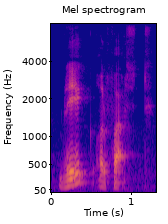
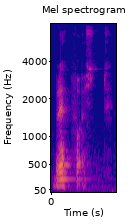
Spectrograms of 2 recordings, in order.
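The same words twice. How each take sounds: First: ब्रेक with long "ay", फास्ट with long "aa"; words said separately. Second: ब्रेकफास्ट as "brek-fust", both vowels short; merged, reduced vowels. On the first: Teacher saying the parts separately, ब्रेक and फास्ट in full vowels. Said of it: "अलग अलग इनका उच्चारण होगा". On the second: Teacher showing the joined word, ब्रेकफास्ट as short "brek-fust". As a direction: run ब्रेकफास्ट together with a weak second vowel. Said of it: "जब ये मिल जाते हैं". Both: Shown as a demonstration.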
